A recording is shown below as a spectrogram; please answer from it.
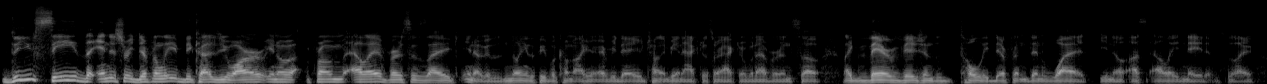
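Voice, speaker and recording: Deep-voiced casual man from Los Angeles. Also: fast, hardly any pauses, warm tone. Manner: loose phrasing full of "like" and "you know". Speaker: interview co-host. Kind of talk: casual chat interview.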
